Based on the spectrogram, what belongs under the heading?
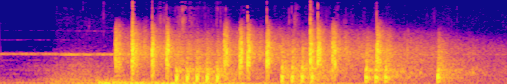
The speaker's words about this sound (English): What was that? What was that? That was gunfire. Yeah, that was gunfire. That was violence down there.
